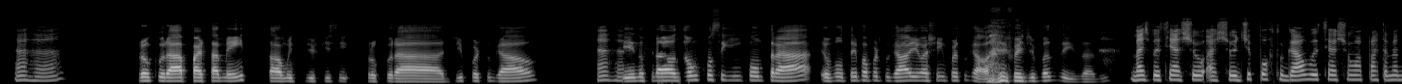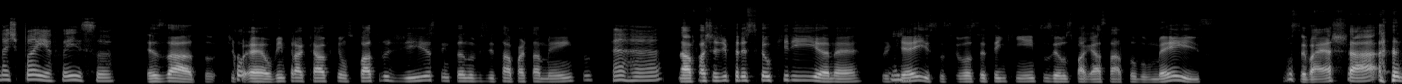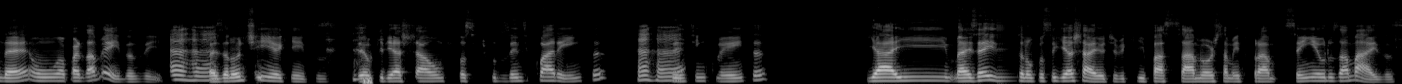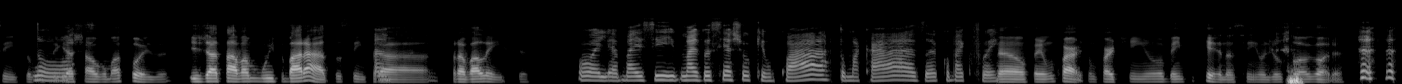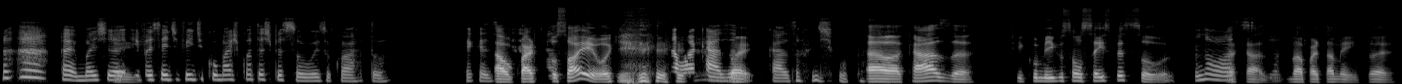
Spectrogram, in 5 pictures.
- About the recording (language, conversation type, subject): Portuguese, podcast, Como você supera o medo da mudança?
- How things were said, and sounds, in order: chuckle; other background noise; laugh; laugh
